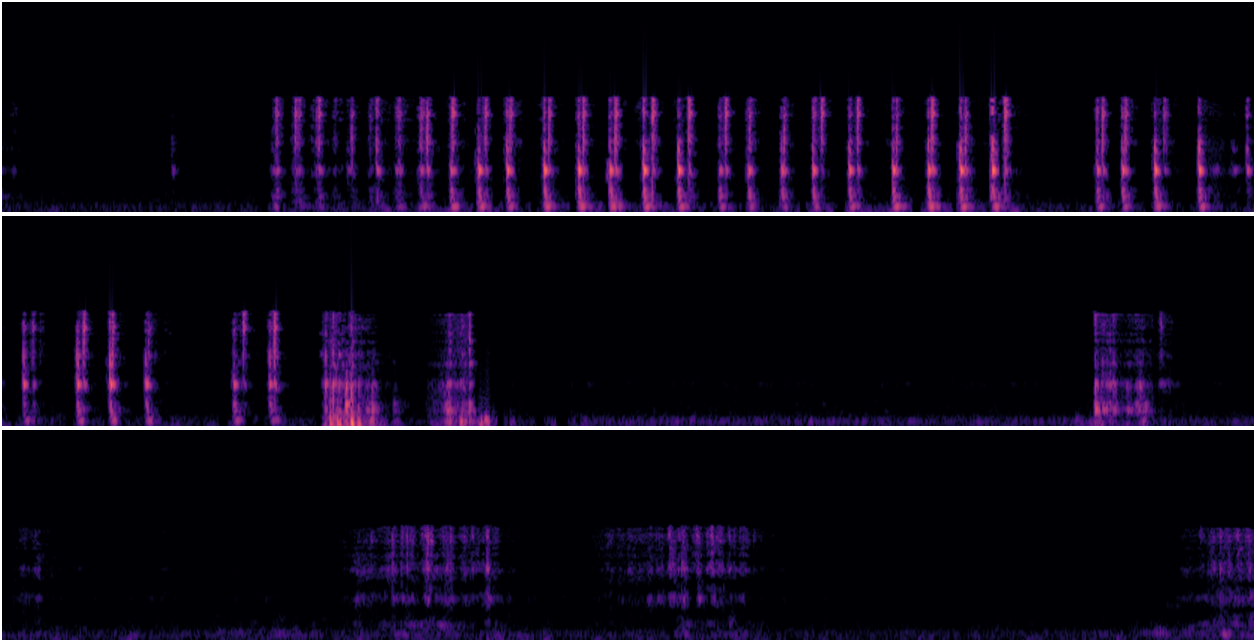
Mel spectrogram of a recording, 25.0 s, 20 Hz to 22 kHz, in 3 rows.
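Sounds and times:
rustling: 16.7 - 18.0, 18.8 - 21.9.

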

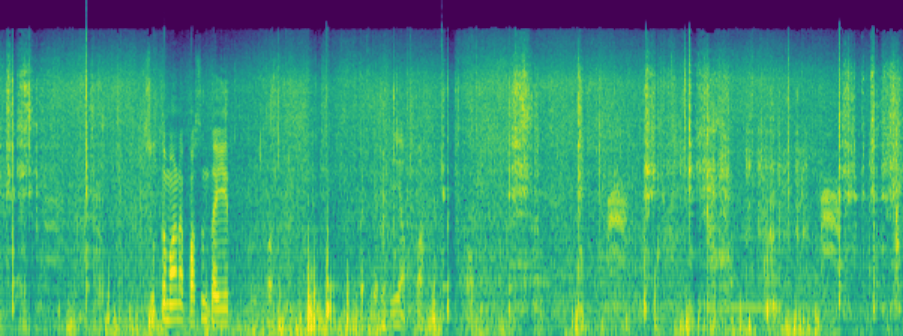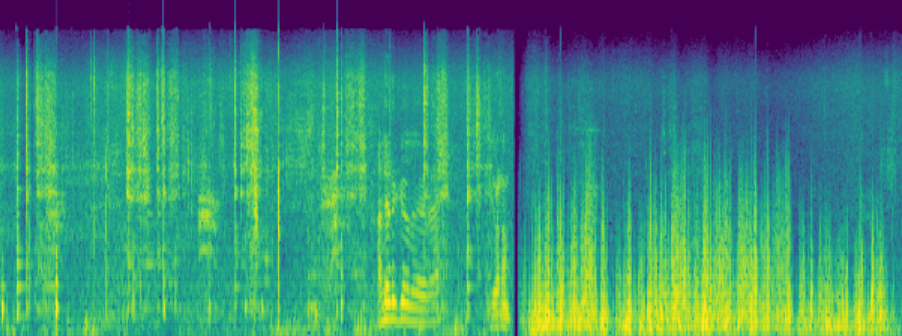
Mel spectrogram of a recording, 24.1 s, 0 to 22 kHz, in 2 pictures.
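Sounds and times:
ladle scraping metal pot: 0.0 - 1.7, 3.3 - 18.9.

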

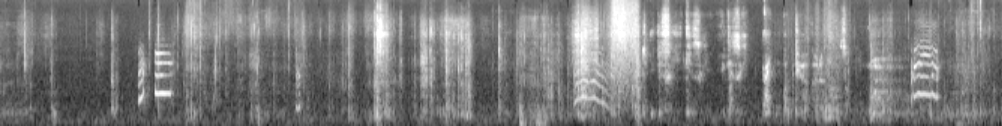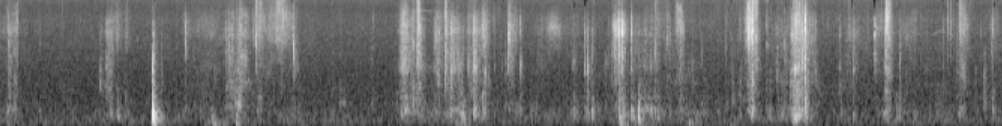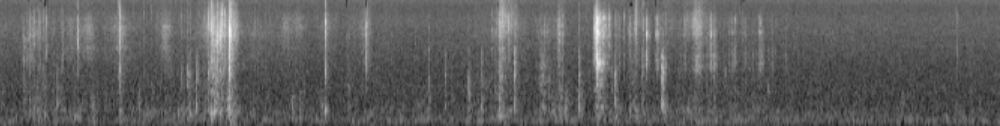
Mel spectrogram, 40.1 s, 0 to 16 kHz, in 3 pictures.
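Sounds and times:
paper rustling and crinkling: 2.4 - 8.6, 18.7 - 30.0.

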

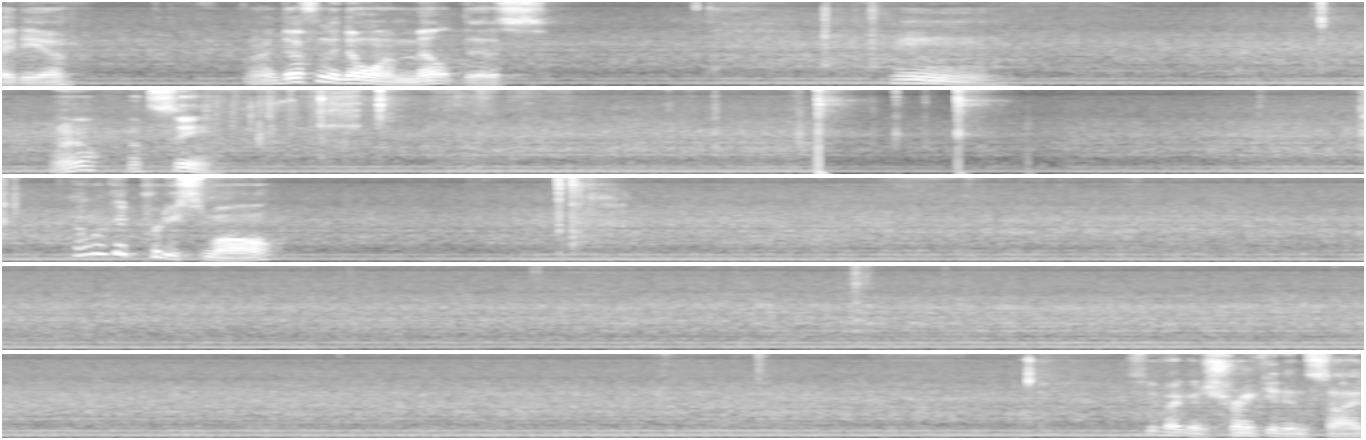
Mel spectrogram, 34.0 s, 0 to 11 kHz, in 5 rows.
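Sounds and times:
small fan motor humming: 0.0 - 34.0.

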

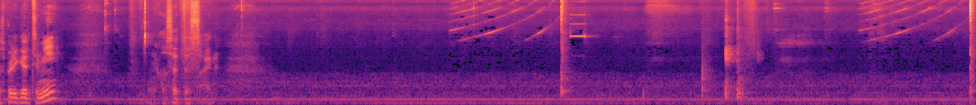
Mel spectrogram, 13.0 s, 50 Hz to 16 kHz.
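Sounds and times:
low steady hum: 0.0 - 13.0
short high beep: 6.0 - 8.0, 11.5 - 12.8.

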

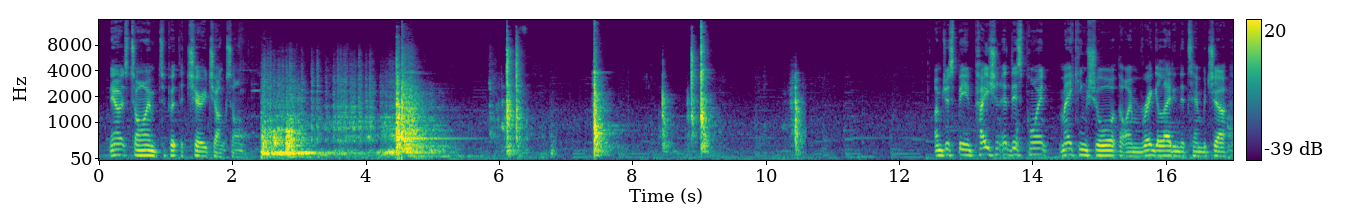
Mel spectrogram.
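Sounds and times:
loud metal clang: 2.3 - 6.5, 7.4 - 7.9.

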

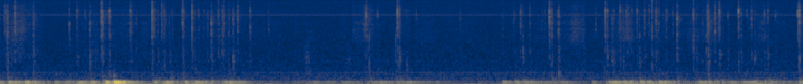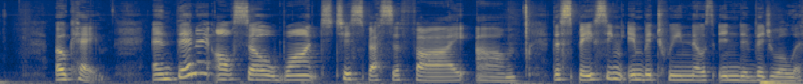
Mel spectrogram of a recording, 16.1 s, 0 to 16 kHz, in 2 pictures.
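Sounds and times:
computer keyboard typing: 0.0 - 2.7, 3.6 - 4.2, 5.0 - 8.2.

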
